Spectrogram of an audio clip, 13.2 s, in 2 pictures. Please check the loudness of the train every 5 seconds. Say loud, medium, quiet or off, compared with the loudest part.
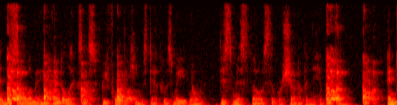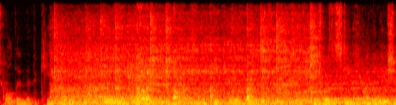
off, loud, loud.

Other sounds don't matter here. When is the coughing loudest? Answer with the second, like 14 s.
9 s.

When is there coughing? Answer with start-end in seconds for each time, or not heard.
0.1-2.2, 5.4-6.8, 8.8-10.9.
